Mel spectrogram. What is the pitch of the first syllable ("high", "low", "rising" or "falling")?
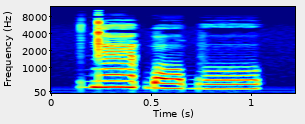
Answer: high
